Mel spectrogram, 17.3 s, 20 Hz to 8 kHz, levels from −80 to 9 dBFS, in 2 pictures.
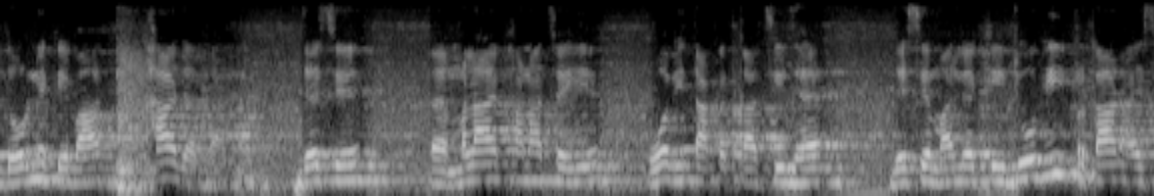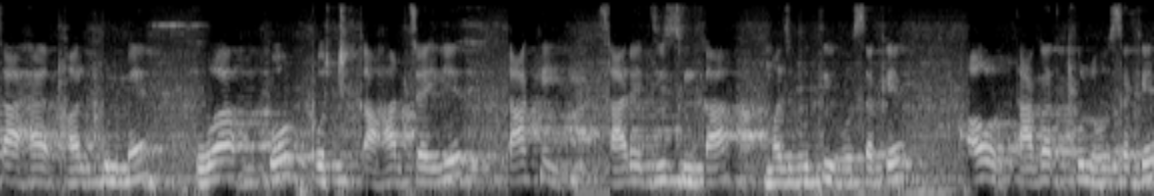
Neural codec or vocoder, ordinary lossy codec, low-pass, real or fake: none; none; 7.2 kHz; real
